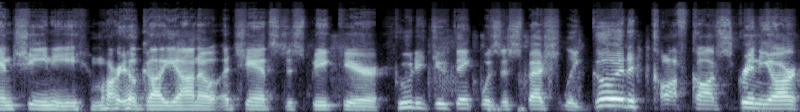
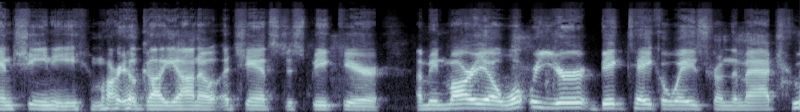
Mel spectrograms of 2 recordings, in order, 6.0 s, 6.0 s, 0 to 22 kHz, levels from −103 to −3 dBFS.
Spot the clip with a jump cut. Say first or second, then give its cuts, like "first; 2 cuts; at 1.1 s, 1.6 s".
first; 1 cut; at 3.0 s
